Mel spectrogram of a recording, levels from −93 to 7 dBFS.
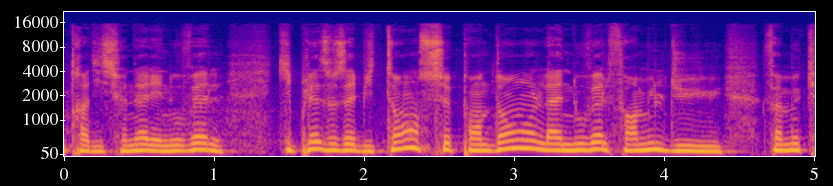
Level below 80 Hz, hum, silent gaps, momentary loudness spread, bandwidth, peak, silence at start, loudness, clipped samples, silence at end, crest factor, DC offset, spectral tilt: -44 dBFS; none; none; 5 LU; 15 kHz; -2 dBFS; 0 s; -15 LUFS; under 0.1%; 0 s; 12 dB; under 0.1%; -6 dB/octave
